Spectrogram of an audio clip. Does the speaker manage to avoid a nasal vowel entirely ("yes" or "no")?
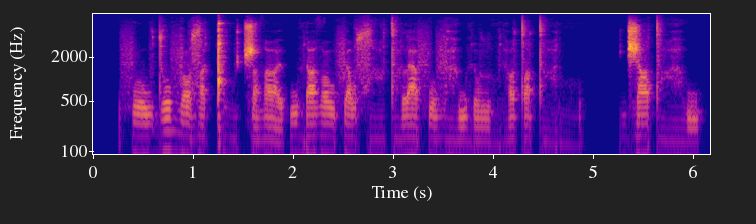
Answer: yes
